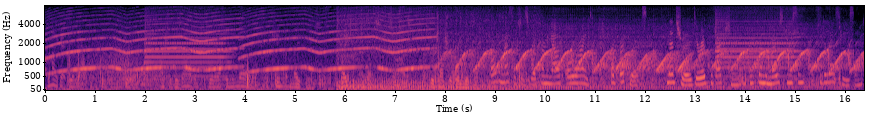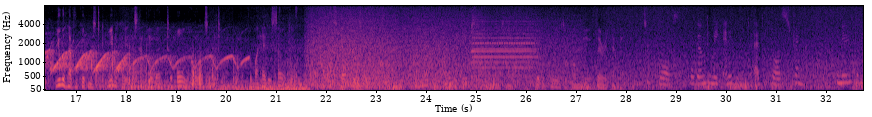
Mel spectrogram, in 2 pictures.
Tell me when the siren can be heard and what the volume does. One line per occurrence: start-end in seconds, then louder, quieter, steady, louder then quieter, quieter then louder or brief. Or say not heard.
0.0-20.5 steady.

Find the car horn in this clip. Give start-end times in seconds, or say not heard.
1.9-3.9, 13.3-15.2, 24.9-26.3.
